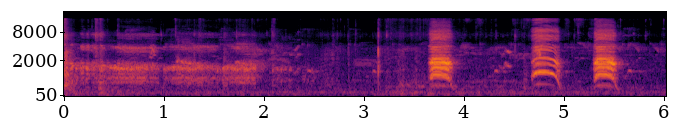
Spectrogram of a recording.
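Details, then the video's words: Angry crows fighting for food, giving harsh, broad caws; after two seconds of a busy mixed chatter, three loud caws come about half a second to a second apart near the end. "Crow birds unity anger and sound | Crow bird live crowing sound | Angry kawaa ki awaz naturally"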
